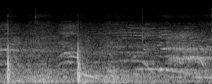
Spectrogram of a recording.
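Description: Two sharp thuds on the wrestling ring, about three-quarters of a second apart, under scattered shouting from the crowd around it.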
